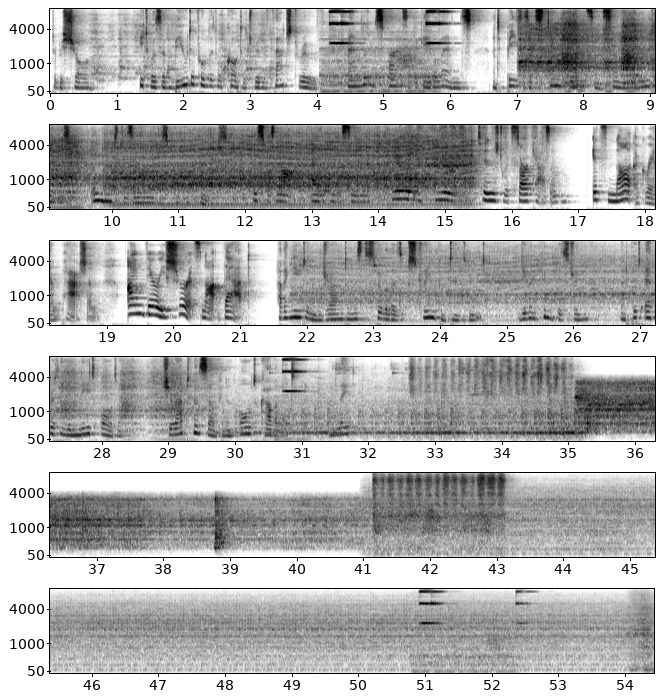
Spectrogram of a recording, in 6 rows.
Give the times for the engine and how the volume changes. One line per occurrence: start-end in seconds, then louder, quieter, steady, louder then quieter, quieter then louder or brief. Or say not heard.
7.0-15.4 steady
21.7-54.3 louder then quieter.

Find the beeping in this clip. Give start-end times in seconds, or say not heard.
4.0-6.0, 30.6-31.2, 50.8-52.5.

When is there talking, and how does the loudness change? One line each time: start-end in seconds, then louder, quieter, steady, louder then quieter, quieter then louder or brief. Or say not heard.
0.0-31.9 steady.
